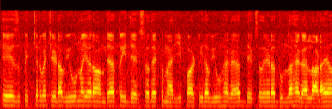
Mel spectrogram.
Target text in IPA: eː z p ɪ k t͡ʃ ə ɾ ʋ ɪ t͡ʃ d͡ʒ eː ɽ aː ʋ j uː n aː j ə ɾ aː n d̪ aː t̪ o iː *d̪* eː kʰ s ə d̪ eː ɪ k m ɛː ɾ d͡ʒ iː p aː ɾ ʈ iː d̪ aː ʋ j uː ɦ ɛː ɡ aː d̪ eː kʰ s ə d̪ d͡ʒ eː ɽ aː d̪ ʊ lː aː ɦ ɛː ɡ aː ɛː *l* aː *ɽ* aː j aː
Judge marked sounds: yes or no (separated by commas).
yes, yes, yes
